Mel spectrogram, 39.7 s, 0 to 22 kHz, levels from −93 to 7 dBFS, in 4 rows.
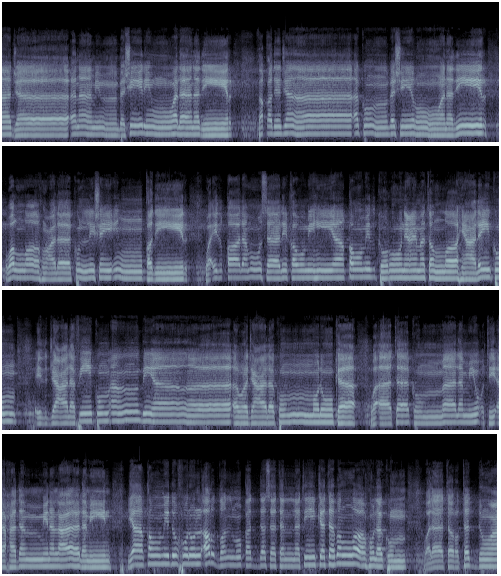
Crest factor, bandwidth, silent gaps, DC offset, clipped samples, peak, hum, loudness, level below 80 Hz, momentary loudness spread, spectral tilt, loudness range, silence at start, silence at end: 18 dB; 11.5 kHz; none; under 0.1%; under 0.1%; -10 dBFS; none; -27 LUFS; -52 dBFS; 7 LU; -5 dB/octave; 2 LU; 0 s; 0 s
